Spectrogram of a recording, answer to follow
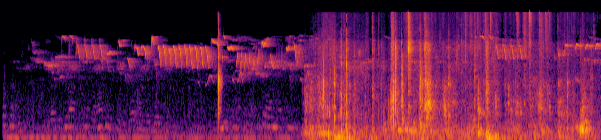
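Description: Small birds chirping in fast, high trills, with one sharp click about four seconds in. From about six seconds, louder crinkling and rustling of a plastic bag gripped in a hand, with the birds still chirping.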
